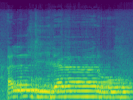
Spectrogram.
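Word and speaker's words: الجدار: Aljidaru dalnya panjang ngih ya tidak ee tidak pendek. Jidaru banyak dua harakat fakana ya kafnya juga mengandung mad ya sebanyak dua harakat juga.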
